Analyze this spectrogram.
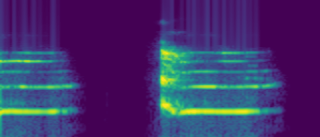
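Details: Lemur giving two clear, tonal, drawn-out calls, each steady and slightly falling at the start with rich harmonics: the first lasts under a second, and the second starts with a harsh burst before settling into a long even tone. Silent background.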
